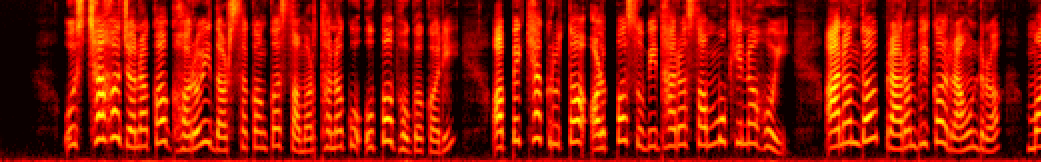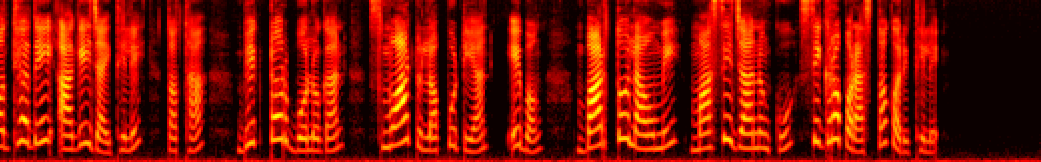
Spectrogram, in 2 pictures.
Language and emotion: Odia, neutral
